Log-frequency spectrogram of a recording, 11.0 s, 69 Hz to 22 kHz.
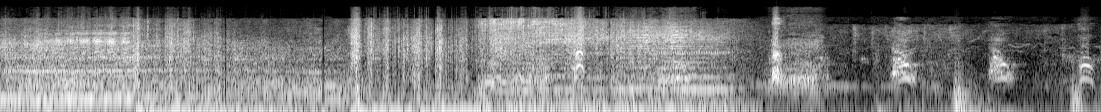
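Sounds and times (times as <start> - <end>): cartoon stampede rumble: 0.0 - 8.5.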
